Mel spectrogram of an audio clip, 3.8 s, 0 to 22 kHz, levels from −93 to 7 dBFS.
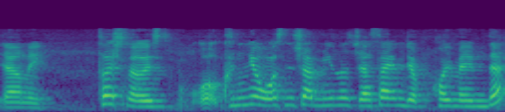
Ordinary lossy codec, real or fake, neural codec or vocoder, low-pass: none; fake; codec, 16 kHz, 4 kbps, X-Codec, WavLM features, trained on Multilingual LibriSpeech; none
